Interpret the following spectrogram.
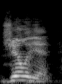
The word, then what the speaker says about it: Gillian: and raised in Vegas Jillian and that explains why your name spell with a G and pronounced with a J Vegas baby born and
